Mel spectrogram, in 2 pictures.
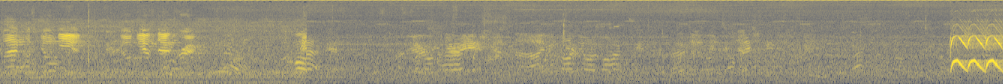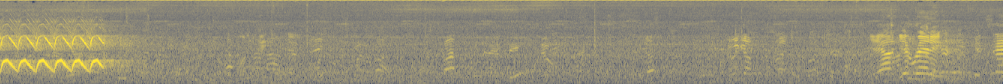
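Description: Young men talk and call out nearby, outdoors.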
